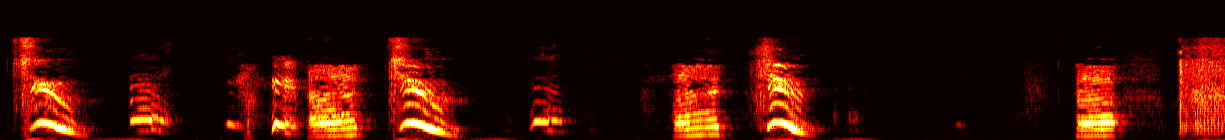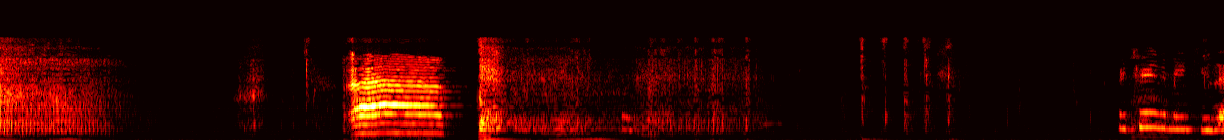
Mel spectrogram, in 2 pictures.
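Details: Several sharp sneezes from a young child amid playful voice sounds and giggles in a small room, recorded on a Flip Video camcorder; repeated sneezing.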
